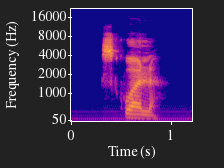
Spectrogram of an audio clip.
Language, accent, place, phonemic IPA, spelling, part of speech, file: French, France, Lyon, /skwal/, squale, noun, LL-Q150 (fra)-squale.wav
- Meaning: shark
